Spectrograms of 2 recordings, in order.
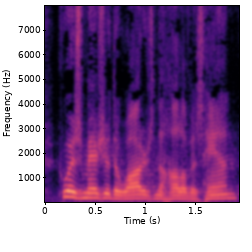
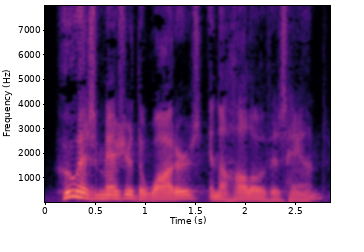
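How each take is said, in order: First: "Who has measured the waters" read fast and firm, louder; fast, emphatic reading of "Who has measured"; as a statement, quickly. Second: Rising question tune on "Who has measured", ending up on "hand". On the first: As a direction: declare it rather than ask it. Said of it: "We need to say it as a statement". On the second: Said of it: "I said it as a question". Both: Shown as a demonstration.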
